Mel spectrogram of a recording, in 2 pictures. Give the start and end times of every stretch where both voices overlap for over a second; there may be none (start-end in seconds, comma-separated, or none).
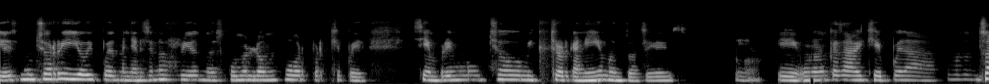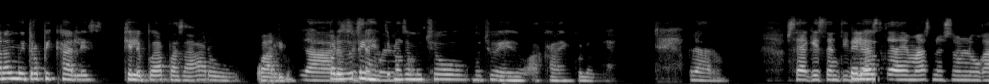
12.9-14.2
